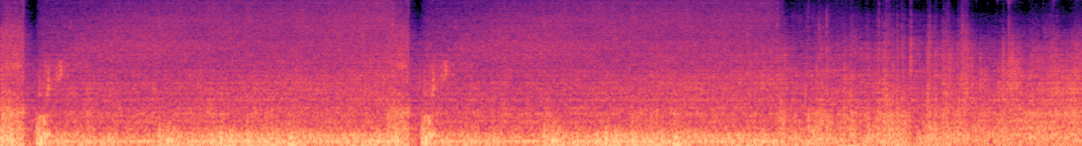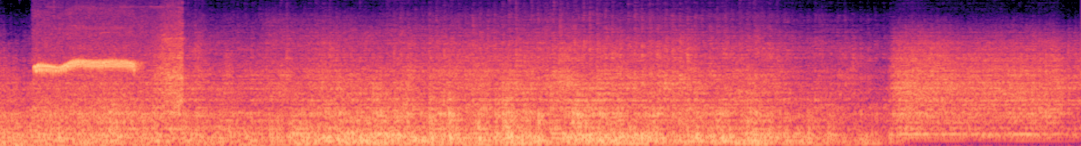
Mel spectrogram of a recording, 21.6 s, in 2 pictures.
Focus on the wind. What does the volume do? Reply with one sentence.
The loudness of the wind goes down.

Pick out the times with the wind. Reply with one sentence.
You can hear the wind from 0.0 to 16.1 s.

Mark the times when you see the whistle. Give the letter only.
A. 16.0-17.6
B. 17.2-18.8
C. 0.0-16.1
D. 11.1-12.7
D.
